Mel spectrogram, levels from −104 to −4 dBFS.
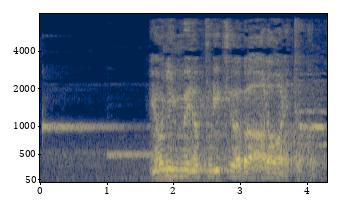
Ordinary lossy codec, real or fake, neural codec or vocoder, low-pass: AAC, 32 kbps; fake; vocoder, 22.05 kHz, 80 mel bands, Vocos; 7.2 kHz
